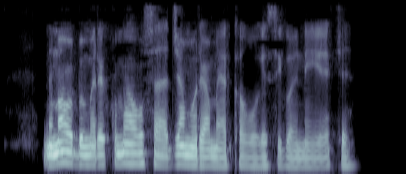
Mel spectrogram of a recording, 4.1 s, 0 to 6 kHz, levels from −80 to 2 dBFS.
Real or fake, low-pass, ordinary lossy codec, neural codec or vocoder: fake; 5.4 kHz; MP3, 32 kbps; codec, 16 kHz, 2 kbps, X-Codec, HuBERT features, trained on balanced general audio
